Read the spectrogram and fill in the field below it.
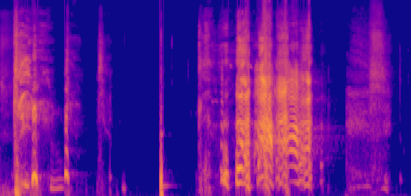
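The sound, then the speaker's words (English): A voice imitates a fart with several sputtering mouth-made raspberry bursts and a sharp pop in between, ending in a longer, buzzy, wobbling blown-lip noise. “Your fart sounds like pins.”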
